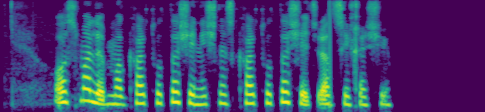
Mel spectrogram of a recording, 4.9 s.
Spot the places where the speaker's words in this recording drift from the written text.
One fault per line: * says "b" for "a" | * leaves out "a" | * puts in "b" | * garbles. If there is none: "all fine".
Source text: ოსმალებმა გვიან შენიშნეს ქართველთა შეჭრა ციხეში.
* says "ქართველთა" for "გვიან"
